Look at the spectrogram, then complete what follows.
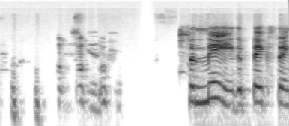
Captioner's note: chuckles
